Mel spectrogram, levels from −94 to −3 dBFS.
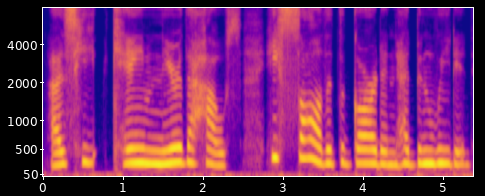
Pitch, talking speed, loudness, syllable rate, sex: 245 Hz, 155 wpm, -15 LUFS, 3.5 syllables/s, female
